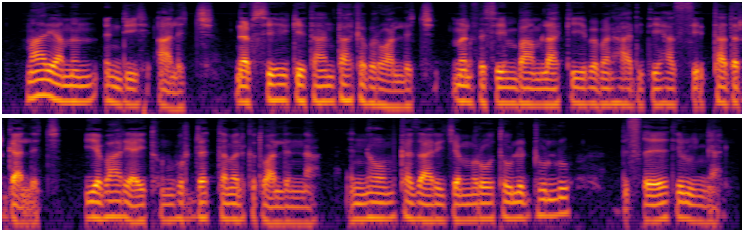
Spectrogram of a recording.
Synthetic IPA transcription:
maɾijamɨmɨnd̪iha̰lət͡ʃːnəfseɡe̞t̪ʰaɨnt̪ʰakʰəβɾəwalːət͡ʃːmənfəse̞mbamlakʰe̞bəmənɦad̪it̪ʰe̞ɦasḛt̪ʰːad̪əɾɡa̰lːə̰t͡ʃː | jɛβaɾijajt̪ʰunwʊɾd̪ət̪ʰːəməlkɨt̪ʰwalːɨnːa | ʔɨnːihomkʰəzaɾe̞d͡ʒɛmːɨɾo̞t̪ʰəwlɨd̪hulːu | bɨsʼɨt̪jɪluɲːa̰l

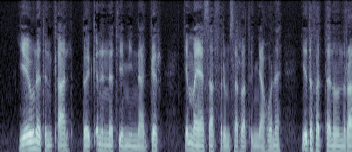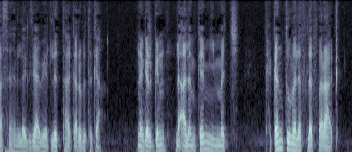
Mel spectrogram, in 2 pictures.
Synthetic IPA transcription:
jɛʔɨwnət̪ʰɨnkʼal | b̥əkʼɨnɨnːət̪jɛmːinːaɡːəɾ | jɛmːajasafɨɾɨmsərːat̪ʰəɲːaɦo̞nə | jɛt̪ʰəfət̪ʰːənəwnɾasɨhɨnləɡzijaβhe̞ɾlɨt̪ːakʼə̰ɾβɨt̪ʰɨɡa | nəɡəɾɡɨn | ləʔa̰ləmkʰəmːimːət͡ʃː | kʰə̥kʰənt̪ʰumələfləfɨɾakʼ

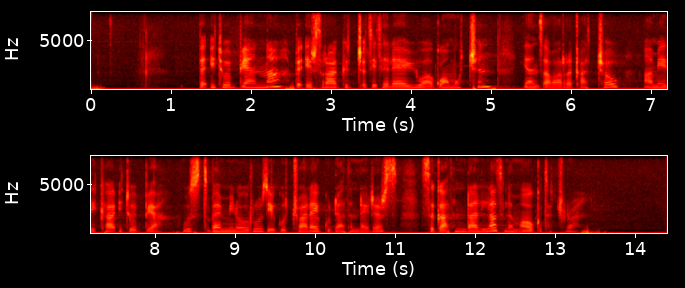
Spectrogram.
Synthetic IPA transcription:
b̥əʔit̪ʰjo̞pʼjanːabəʔe̞ɾt̪ʰɨɾaɡɨt͡ʃʼːɪt̪jɛt̪ʰələjajːuakʼwamo̞t͡ʃːɪn | jansʼəβarːəkʼat͡ʃːɛw | ʔame̞ɾikʰaʔit̪ʰjo̞pʼja | wʊst̪ʼbəmːino̞ɾuze̞ɡo̞t͡ʃːwalajɡud̪at̪ɨnd̪ajd̪əɾs | sɨɡat̪ɨnd̪alːat̪ləma̰wkʼt̪ʰət͡ʃɪlwal

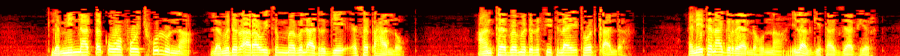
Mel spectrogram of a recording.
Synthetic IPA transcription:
ləmːinːat̪ʼːəkʼwɔfo̞t͡ʃːhulːunːa̰ | ləmɨd̪ɨɾaɾawit̪ʰɨmːəβɨlad̪ɨɾɨɡe̞ʔɨsət̪ʼəɦalːə̰hu | ʔant̪ʰəbəmɨd̪ɨɾfit̪lajt̪ʰəwɔd̪kʼalːəh | ʔɨne̞t̪ʰənaɡɨɾjalːəhuɨnːa̰jɪ̰lalɡe̞t̪ʰaɨɡzjaβhe̞ɾ

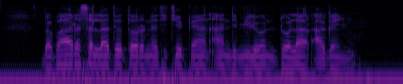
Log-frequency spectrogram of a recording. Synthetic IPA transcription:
bəbahɾəsəlːat̪ʼewt̪ʼo̞ɾɨnːət̪it̪ʰjo̞pʼːejanʔa̰nd̪milijo̞nd̪o̞laɾʔa̰ɡəɲːu

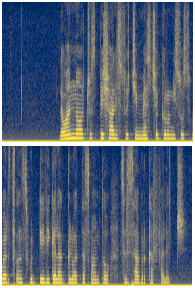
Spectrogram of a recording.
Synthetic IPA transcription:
ləwanːawo̞t͡ʃːuspe̞ʃalist̪ʰo̞t͡ʃːjɛmːijast͡ʃʰɛɡːɨɾunjɛso̞st̪wəɾsʼɨnswʊd̪ːe̞liɡəlaɡːɨlualt̪ʰːəsmamt̪ʰəw | sɨlsaβɨɾkʰəfːə̰lə̰t͡ʃː

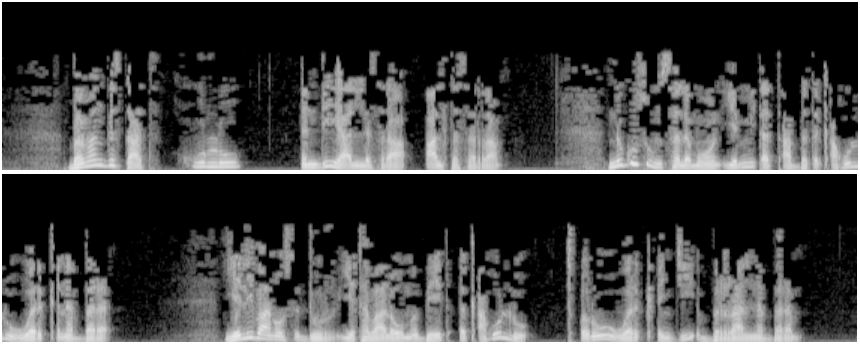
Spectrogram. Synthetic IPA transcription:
bəməŋɡɨst̪ʰat̪ | hulːu | ɨnd̪ihjalːəsɨɾa | ʔalt̪ʰəsərːa̰m | nɨɡusumsələmonjɛmːit̪ʼət̪ʼabːət̪ɨkʼahulːuwɔɾkʼnəbːəɾə | jɛliβano̞sd̪uɾjɛt̪ʰəβaləwmbe̞t̪ɨkʼahulːu | t̪ʼɨɾuwɔɾkʼɨnd͡ʒibɨrːalnəbːəɾəm

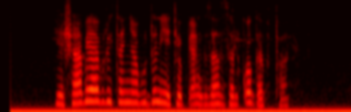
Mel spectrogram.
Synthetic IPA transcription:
jɛʃaβejaβɾit̪ʰəɲːabud̪ɨnjɛit̪jo̞pʼːjanɡɨzat̪zəlkʼo̞ɡəβt̪ʰwal

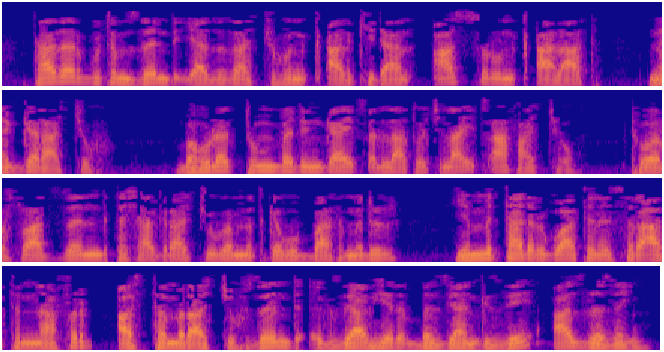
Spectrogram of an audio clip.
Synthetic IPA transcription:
t̪ʰad̪əɾɡut̪ʰɨmzənd̪jazːəzat͡ʃːɪhɨnkʼalkʰid̪anʔasːɨɾunkʼalat̪ | nəɡːəɾa̰t͡ʃːɪh | bəhulət̪ːumbəd̪ɨŋɡajsʼəlːat̪ʰo̞t͡ʃːlajsʼafat͡ʃːɛ̰w | t̪ʰəwɔɾswat̪zənd̪t̪ʰəʃaɡɾat͡ʃːɪhbəmːɨt̪ɡəβubːat̪mɨd̪ɨɾ | jɛmːɨt̪ːad̪əɾɡʷat̪ʰɨnsɨɾʔat̪ɨnːafɨɾd̪ʔast̪ʰəmɨɾat͡ʃːɪhzənd̪ɨɡzijaβhe̞ɾbəzːijanɡize̞azːəzə̰ɲː

